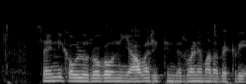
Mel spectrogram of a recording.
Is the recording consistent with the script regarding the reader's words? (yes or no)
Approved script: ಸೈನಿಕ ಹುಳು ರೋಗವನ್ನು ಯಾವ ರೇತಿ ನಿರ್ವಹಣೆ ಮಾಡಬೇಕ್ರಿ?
yes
